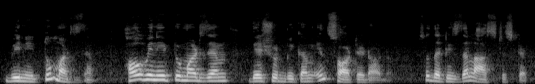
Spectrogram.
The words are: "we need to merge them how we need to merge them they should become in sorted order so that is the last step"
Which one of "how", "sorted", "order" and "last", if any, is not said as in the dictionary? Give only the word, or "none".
none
